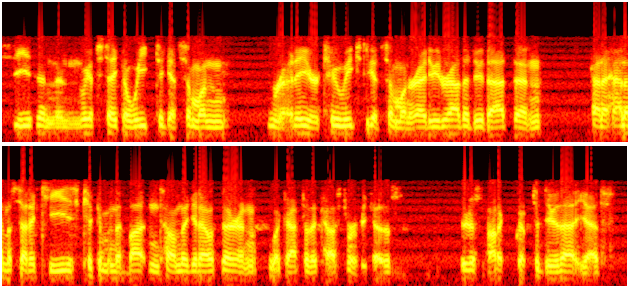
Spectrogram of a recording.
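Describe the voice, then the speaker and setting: Talking at a very fast pace, a man with a Canadian accent is heard over noticeable background noise. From Canada. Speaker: business owner. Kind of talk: casual chat.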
